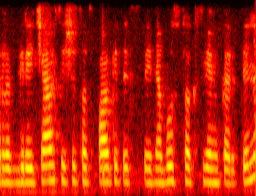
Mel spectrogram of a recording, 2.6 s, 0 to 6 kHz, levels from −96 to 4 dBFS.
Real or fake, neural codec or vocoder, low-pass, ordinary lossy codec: real; none; 5.4 kHz; Opus, 32 kbps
